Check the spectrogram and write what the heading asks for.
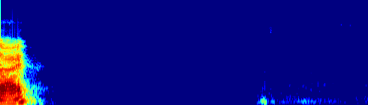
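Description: A voice finishing a word in the first instant, then silence with the audio cut to nothing.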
